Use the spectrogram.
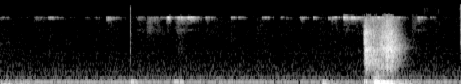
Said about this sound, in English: Sorry, my dog's banging at the door, okay. So he's distracting me.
